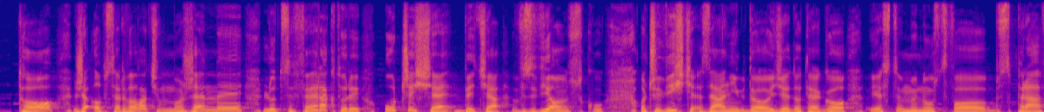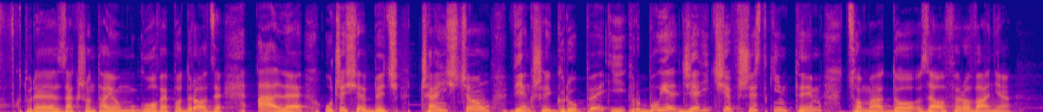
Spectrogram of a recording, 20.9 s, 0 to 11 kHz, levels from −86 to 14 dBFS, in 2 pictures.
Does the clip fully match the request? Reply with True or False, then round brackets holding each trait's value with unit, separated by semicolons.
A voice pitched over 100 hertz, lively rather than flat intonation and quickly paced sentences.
False (135 Hz; 6.7 semitones; 120 wpm)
